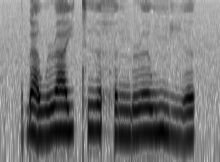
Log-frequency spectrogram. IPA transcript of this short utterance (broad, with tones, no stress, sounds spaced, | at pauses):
ɗ a˨˩˨ w ɹ a˧ j t̪ʰ ɨ˧ ə̯ h ə˨˩ ŋ ɹ ə˧˥ w ɲ i˨˩˨ ə̯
